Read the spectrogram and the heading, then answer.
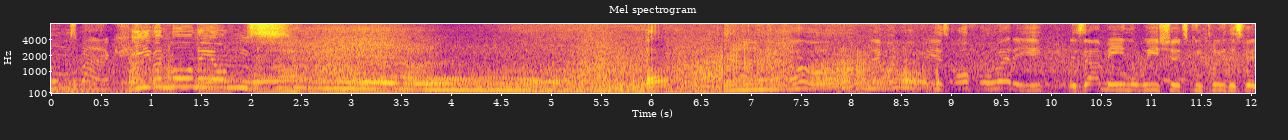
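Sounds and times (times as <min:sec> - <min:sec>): car engine driving by: 0:00.0 - 0:09.4.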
